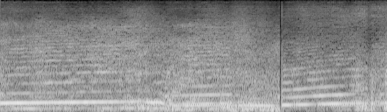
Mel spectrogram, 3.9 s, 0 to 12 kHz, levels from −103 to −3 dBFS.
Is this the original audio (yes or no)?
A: no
